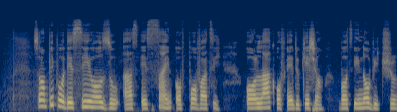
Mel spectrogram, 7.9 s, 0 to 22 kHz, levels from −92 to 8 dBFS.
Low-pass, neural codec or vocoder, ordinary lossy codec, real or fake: none; none; none; real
